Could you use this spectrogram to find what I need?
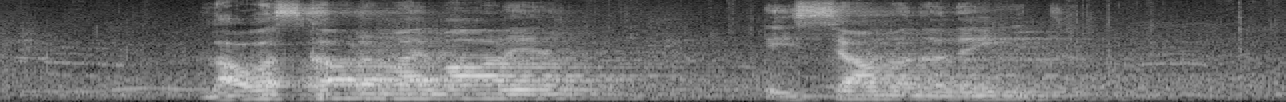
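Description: A crowd of men and women sings a slow chant together outdoors.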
